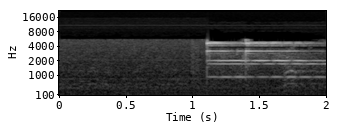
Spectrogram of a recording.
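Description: Boxing ring bell struck once about a second in, ringing for about a second with several clear tones at once. It is the signal that the round has ended.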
